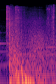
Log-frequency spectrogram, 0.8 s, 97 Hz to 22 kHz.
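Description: A single loud gunshot blast fired in the H1Z1 battle royale video game, a sharp broadband crack followed by a sustained echoing roar that tails off within a second.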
